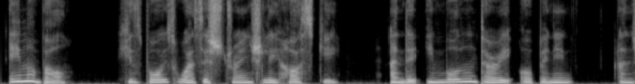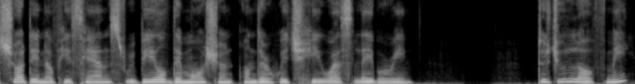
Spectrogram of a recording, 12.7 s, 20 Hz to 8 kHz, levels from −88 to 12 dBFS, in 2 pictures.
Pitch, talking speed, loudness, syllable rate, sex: 220 Hz, 130 wpm, -15 LUFS, 4.9 syllables/s, female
